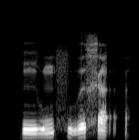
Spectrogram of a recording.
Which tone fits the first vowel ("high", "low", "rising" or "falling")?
rising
